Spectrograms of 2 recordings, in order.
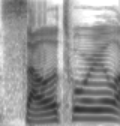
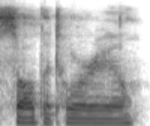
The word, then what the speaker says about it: saltatorial: Yeah, Yahoo's pronunciation was saltatorial. Okay. So just a slight mispronunciation, because, I don't do that all the time.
